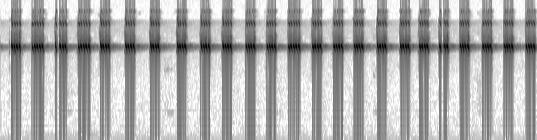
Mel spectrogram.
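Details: Summer-evening chirping by a male cricket: loud, sharp, high-pitched pulses, some doubled, repeating at a brisk even pace of roughly four per second over clean silence.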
